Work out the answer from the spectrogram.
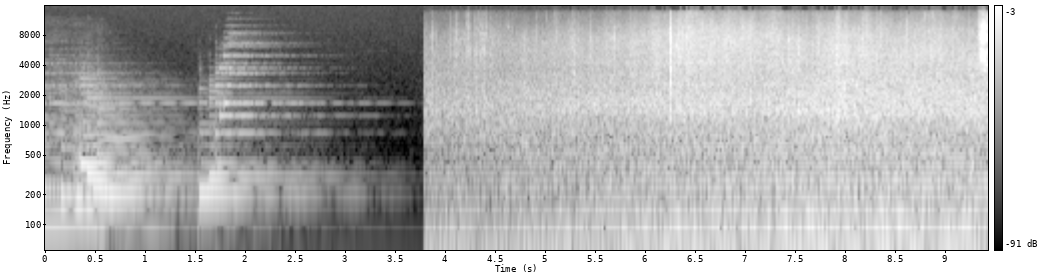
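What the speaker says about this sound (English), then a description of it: "it's raining outside" Steady rain falls outside on a 41-degree day, a dense even hiss that fills the second half after a few seconds of quieter sound and near silence.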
